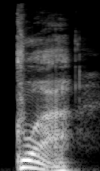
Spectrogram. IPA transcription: g:ʷ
